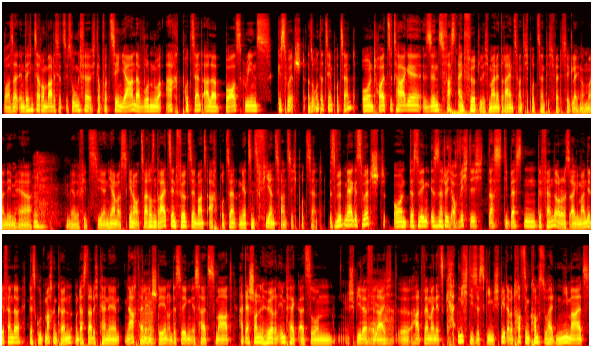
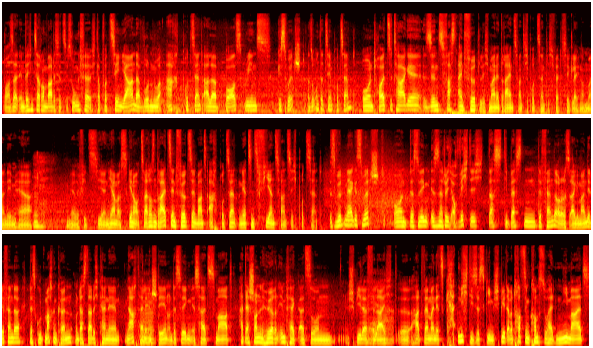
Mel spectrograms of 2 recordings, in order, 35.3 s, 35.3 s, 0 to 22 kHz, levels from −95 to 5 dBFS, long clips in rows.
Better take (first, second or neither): first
